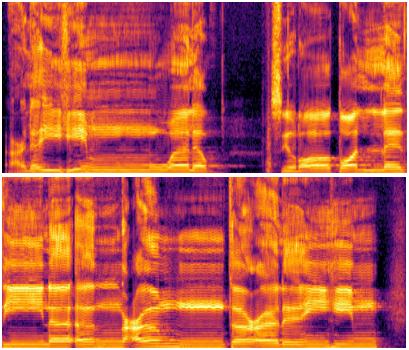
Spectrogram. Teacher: memanjangkan dengan dengung yang lebih ya ditahan agak lama misalnya alaihim walad sirathalladzina anamta alaihim di situ sudah termasuk apa overgah dia terlalu lama di dalam memanjangkan dengungnya.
